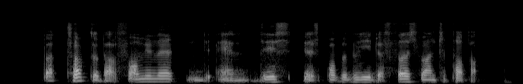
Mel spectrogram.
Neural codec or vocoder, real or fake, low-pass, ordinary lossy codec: codec, 44.1 kHz, 2.6 kbps, SNAC; fake; 7.2 kHz; none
